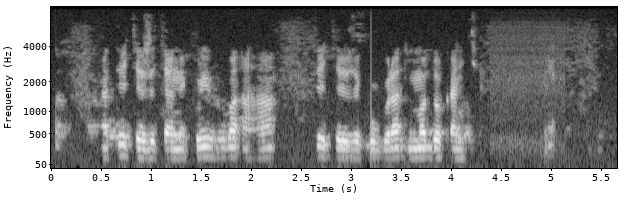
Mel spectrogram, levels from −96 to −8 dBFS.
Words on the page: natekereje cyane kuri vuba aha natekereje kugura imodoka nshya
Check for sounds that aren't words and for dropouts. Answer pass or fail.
fail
